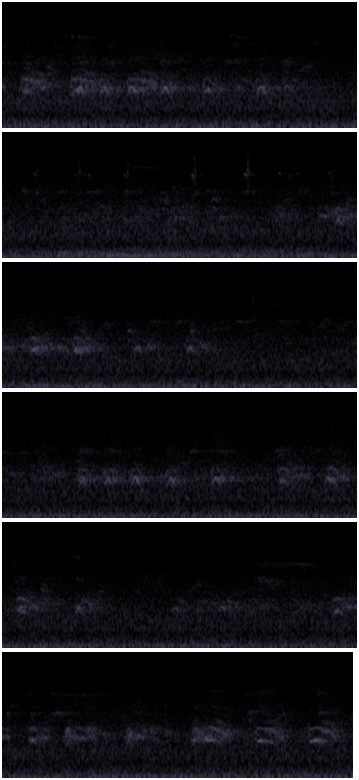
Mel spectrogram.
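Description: Birds calling in the tree canopy: several bouts of short calls repeated in quick runs, over a steady low background hum.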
